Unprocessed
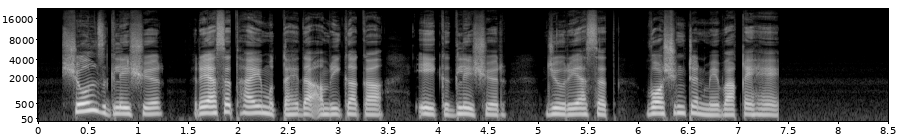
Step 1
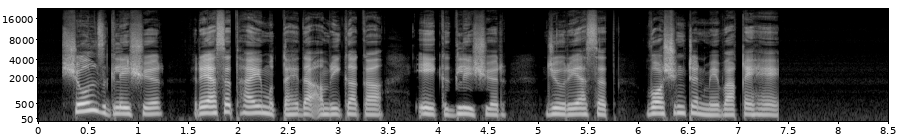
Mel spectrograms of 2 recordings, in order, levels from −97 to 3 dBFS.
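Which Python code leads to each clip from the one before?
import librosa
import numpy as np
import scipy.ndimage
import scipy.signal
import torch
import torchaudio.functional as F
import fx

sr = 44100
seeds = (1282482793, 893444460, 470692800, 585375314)

y = fx.spec_box(x, sr, start_s=4.07, length_s=0.45, low_hz=430.0, high_hz=1100.0, gain_db=-29)
y = fx.high_shelf_res(y, sr, hz=1900.0, db=7.5, q=1.5)
y = y * librosa.db_to_amplitude(-4.0)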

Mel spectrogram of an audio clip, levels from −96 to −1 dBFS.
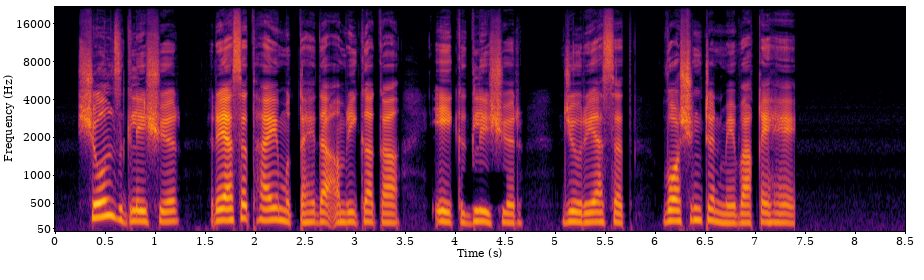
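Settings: y = x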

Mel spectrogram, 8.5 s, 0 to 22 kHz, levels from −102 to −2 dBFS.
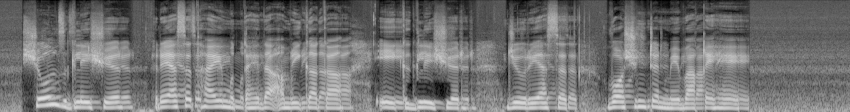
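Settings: y = x + 10.0 ** (-18.0 / 20.0) * np.pad(x, (int(100 * sr / 1000.0), 0))[:len(x)]
y = fx.env_flatten(y, sr, amount_pct=70)
y = y * librosa.db_to_amplitude(-4.5)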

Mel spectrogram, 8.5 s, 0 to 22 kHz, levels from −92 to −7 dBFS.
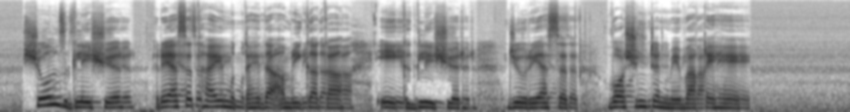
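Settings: y = fx.dmg_noise_colour(x, sr, seeds[0], colour='brown', level_db=-48.0)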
